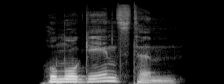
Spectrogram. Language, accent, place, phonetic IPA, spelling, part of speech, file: German, Germany, Berlin, [ˌhomoˈɡeːnstəm], homogenstem, adjective, De-homogenstem.ogg
- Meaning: strong dative masculine/neuter singular superlative degree of homogen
